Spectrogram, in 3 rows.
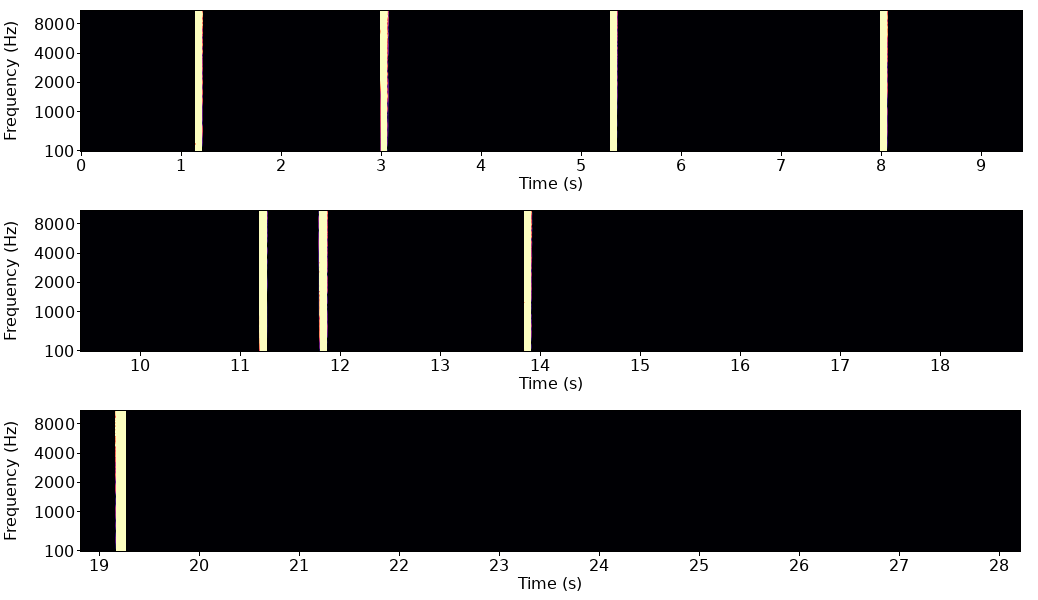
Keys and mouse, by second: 0.1 click, 4.1 ctrl+d, 5.1 Delete, 6.1 click, 7.9 click, 9.0 Delete, 9.7 click, 10.4 click, 12.3 click, 13.1 Delete, 14.0 click, 15.0 click, 15.9 click, 16.5 click, 17.1 click, 18.7 click, 21.1 click, 22.0 click, 24.1 click, 28.1 click.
